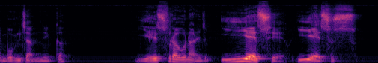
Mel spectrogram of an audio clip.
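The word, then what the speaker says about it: Ἰησοῦς: 헬라어 원문의 발음은 예수님의 이름이 뭔지 압니까? 예수라고는 아니지만 이예수예요. 이예수스. 예수스.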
